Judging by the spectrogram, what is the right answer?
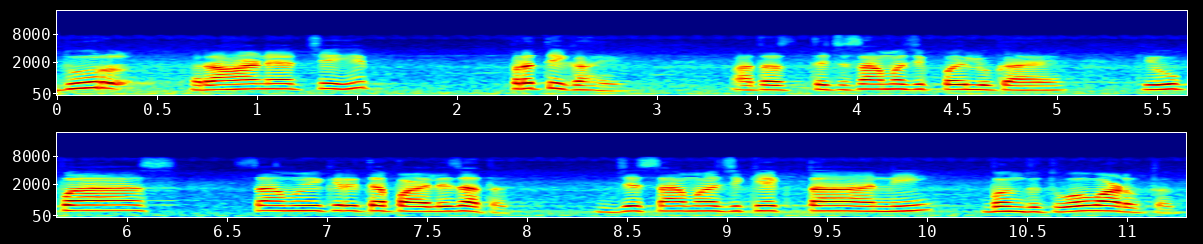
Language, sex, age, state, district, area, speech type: Marathi, male, 18-30, Maharashtra, Nanded, rural, spontaneous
